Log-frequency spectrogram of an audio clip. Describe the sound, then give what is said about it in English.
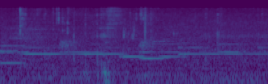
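An ice cream truck's tinkly electronic jingle plays steadily amid a noisy outdoor background with a low rumble, its sustained melodic tones clearly audible throughout. “This ice cream truck is more real than God.”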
